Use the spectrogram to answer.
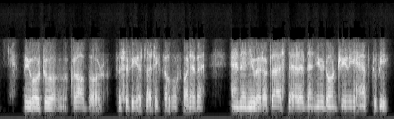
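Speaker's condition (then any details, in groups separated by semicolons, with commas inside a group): Parkinson's disease; symptoms reportedly undetectable by others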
